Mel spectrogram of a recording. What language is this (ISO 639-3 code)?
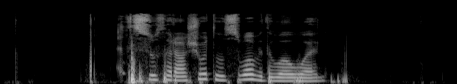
kab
